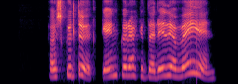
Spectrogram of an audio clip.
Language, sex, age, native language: Icelandic, male, 12, Icelandic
